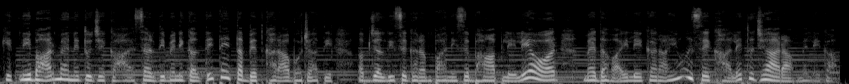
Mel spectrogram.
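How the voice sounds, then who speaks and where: A woman's voice: on the low side, a little fast, hardly any pauses, natural voice. A woman playing a fussing, caring middle-aged stepmother in a cartoon story. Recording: music bed behind the voice.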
